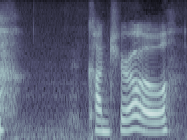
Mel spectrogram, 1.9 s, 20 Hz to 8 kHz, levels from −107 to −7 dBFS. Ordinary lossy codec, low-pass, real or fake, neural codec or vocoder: none; none; fake; codec, 16 kHz, 0.8 kbps, ZipCodec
